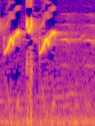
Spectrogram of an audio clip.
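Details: Cinereous tit, known locally as glatik batu, singing actively: two loud rising whistled notes sliding upward, separated by a sharp high click, then fading into quiet.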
